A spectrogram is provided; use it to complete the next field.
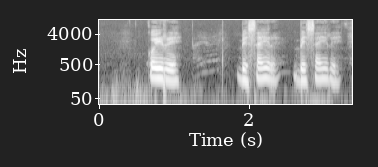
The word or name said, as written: koire besaire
